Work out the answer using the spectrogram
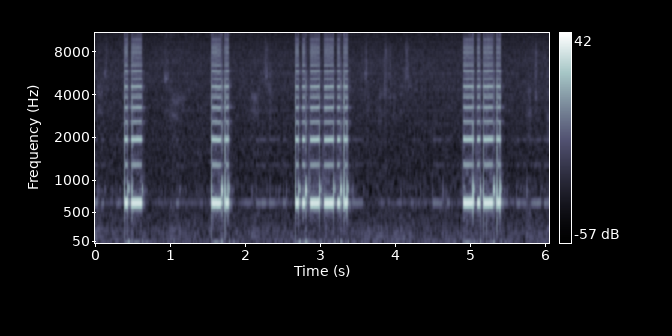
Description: Morse code, heard as a keyed tone, about 26 wpm, 650 Hz. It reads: A N ? C
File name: ham radio / CodeQuick / Code Quick 09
